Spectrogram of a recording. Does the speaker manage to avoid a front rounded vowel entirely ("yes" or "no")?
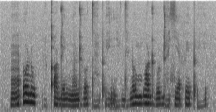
yes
